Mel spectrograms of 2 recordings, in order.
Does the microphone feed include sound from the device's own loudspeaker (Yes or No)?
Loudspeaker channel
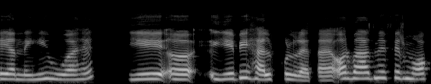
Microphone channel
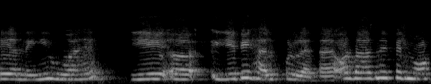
Yes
